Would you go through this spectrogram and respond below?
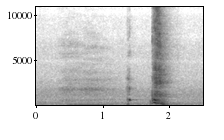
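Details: Morning allergy sneeze: a quick catch of breath, then one sharp explosive sneeze.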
